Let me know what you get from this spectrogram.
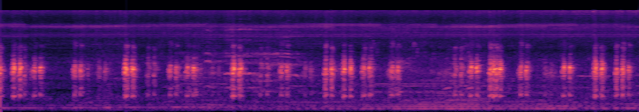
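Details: Big frogs calling at night, described as eerie and used as sleep therapy: short harsh croaks in quick bursts, several callers overlapping, with a low hum underneath.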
